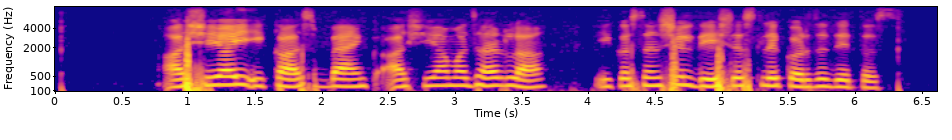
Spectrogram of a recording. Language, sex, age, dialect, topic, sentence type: Marathi, female, 18-24, Northern Konkan, banking, statement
